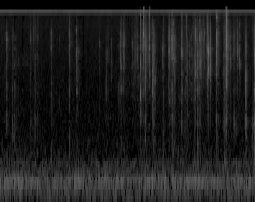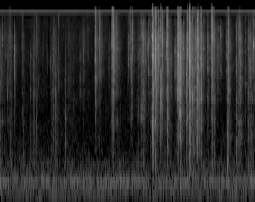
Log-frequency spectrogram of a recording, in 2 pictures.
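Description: Aluminium foil crinkling as a small, many-times-folded sheet is unfolded by hand. It is faint at first and grows into louder, denser crackling in the last few seconds.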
